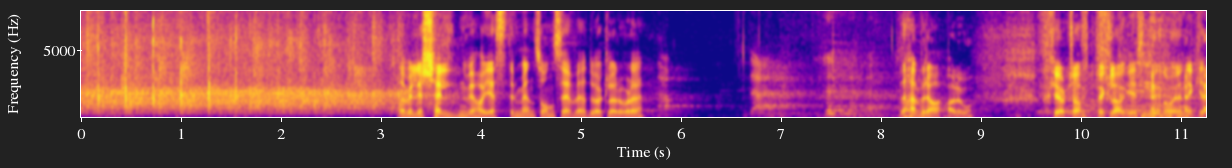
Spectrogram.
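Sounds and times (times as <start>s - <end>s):
audience applause: 0.0s - 3.7s
speech: 3.2s - 5.9s, 7.4s - 11.2s
laughter: 7.3s - 11.2s.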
